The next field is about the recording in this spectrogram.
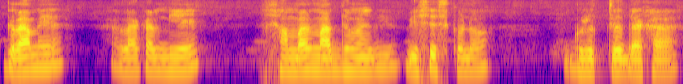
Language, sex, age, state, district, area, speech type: Bengali, female, 60+, West Bengal, Darjeeling, rural, spontaneous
